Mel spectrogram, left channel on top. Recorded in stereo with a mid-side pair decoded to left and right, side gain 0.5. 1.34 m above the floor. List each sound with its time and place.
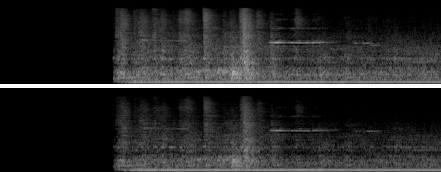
1.1 s a squeak: 70° left, 1.4 m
